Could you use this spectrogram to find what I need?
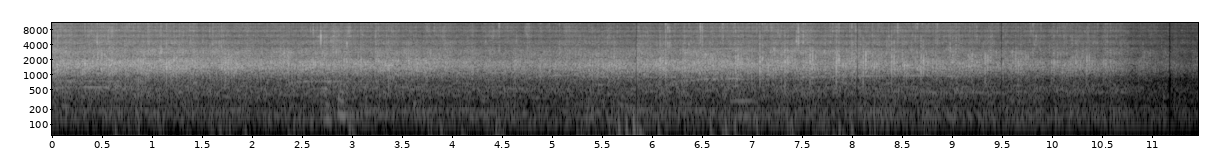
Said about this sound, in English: Please keep clapping, keep clapping.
